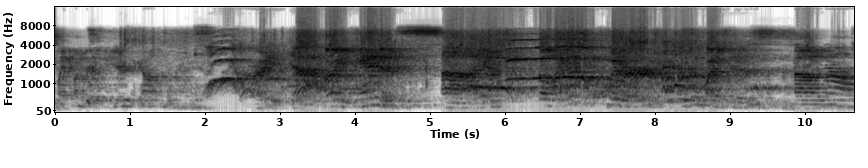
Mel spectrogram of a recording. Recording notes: A fun panel that we attended while at the convention and give you the feeling of being there. On this one you get a panel hosted by TV Guide magazine for CW's "The Flash" tv series from WONDERCON 2015.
